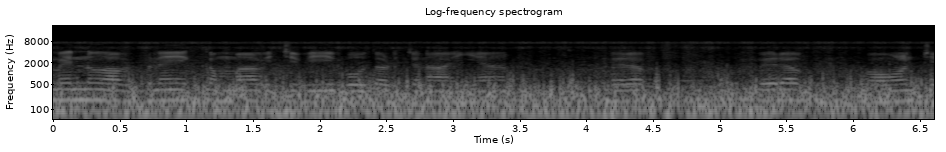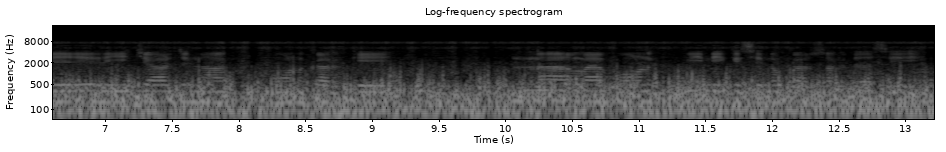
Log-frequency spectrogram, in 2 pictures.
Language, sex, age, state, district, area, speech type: Punjabi, male, 18-30, Punjab, Muktsar, urban, spontaneous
